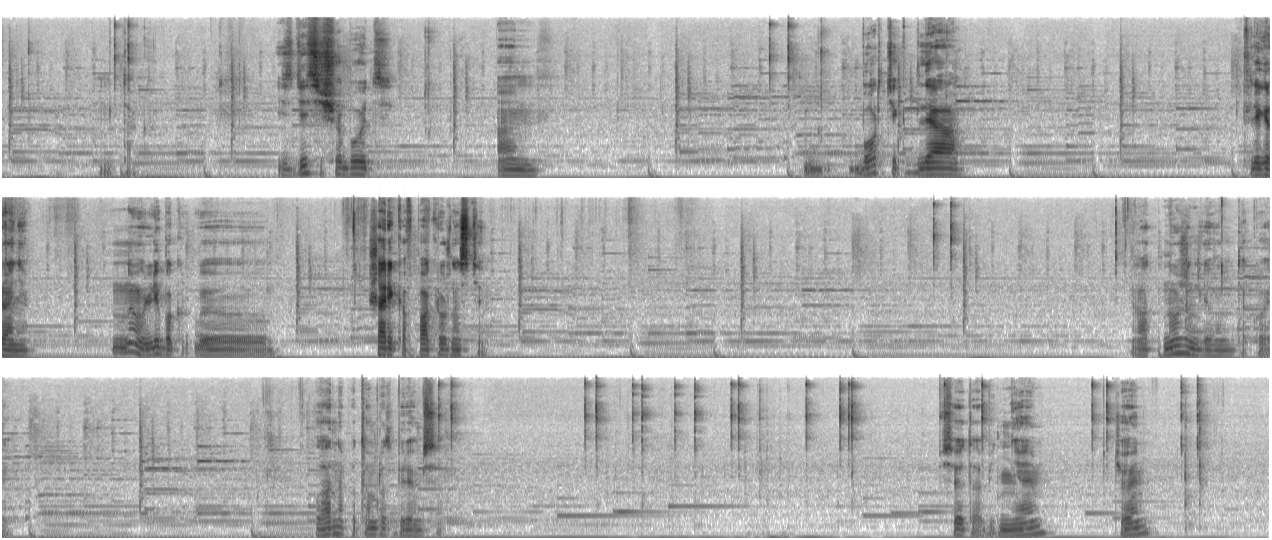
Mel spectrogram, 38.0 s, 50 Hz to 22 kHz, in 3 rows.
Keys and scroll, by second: 32.7 Escape.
